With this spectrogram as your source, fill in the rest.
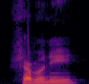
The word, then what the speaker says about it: Chamonix: comment faut-il faire ?» On aurait pu ne rien mettre, mais on a fait pire. On a mis un X. Chamonix, Vulmy, Conjus, Échenevé, G, enfin G c'est un monosyllabe, Mont-Saxonais, etc.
